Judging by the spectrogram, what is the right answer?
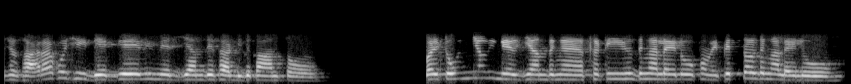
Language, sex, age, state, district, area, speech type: Punjabi, female, 60+, Punjab, Fazilka, rural, conversation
